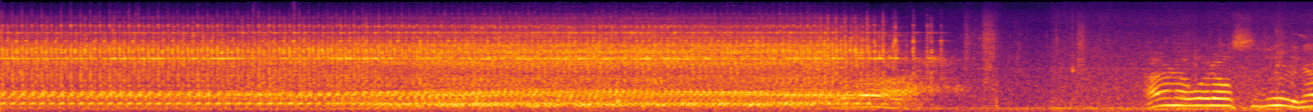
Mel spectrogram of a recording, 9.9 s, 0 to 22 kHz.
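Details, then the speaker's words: 1987 Evinrude 4 hp outboard, ignition spark just restored, carburetor believed clean: runs loud and busy, then dies abruptly when dropped into gear; the throttle can't be opened to compensate because idle races. Cause not found; later fixed by another mechanic. "I mean, you can't drop it in gear and it's going to die like that. And you can't jack open the butterfly because it's going to be racing in you know, in idle."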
